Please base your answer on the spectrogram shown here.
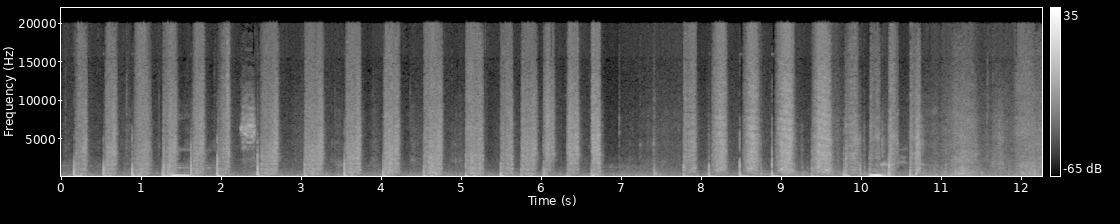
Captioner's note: scratching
